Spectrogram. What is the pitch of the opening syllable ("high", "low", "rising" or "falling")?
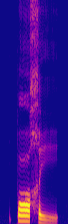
high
